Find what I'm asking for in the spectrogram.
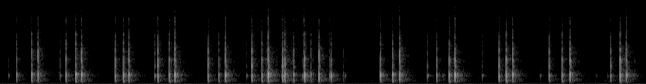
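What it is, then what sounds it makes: Cardboard phone box. A small, closed, printed cardboard Samsung phone box is held in the hands and tapped quickly on its glossy front face with fingertips and short nails. About 31 dry, hollow taps come in quick bursts of three to five, with a papery mid-range knock around 470 Hz. Each tap dies almost instantly, leaving brief quiet gaps between the bursts.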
